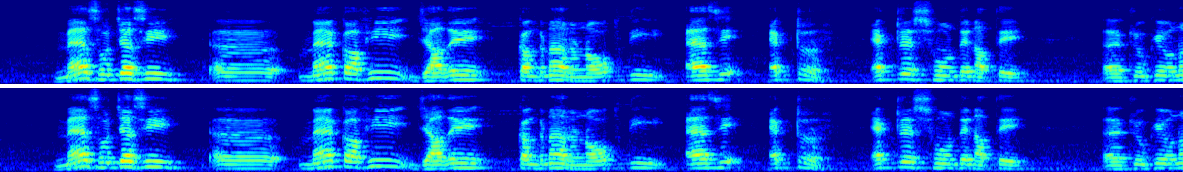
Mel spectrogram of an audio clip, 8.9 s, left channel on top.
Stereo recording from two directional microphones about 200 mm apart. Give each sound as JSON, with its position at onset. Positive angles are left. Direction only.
{"t": 0.5, "sound": "speech", "side_deg": 10}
